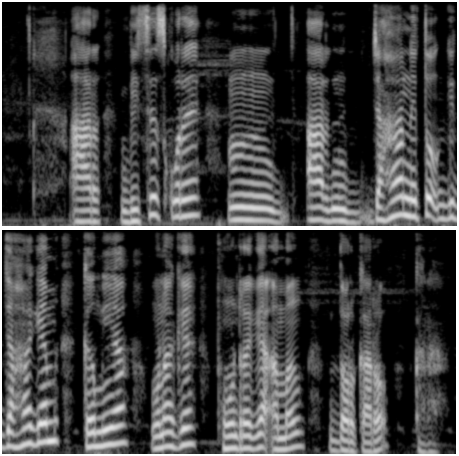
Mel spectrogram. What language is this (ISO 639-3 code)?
sat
